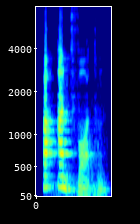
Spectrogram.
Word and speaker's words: Verantwortung: Verantwortung. Verantwortung. Verantwortung. Esse V-E-R, pessoal, ele tem uma pronúncia como se fosse mais ou menos um fa, né?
